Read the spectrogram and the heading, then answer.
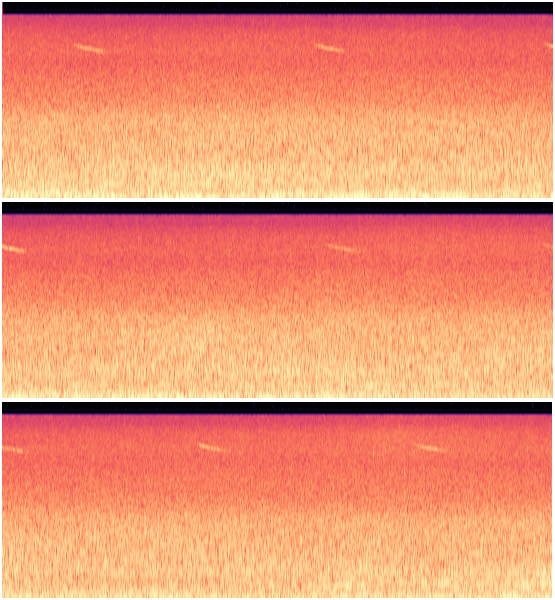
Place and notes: highway, birds, wind in trees, river
metro, nature, car, truck, ambulance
